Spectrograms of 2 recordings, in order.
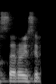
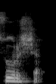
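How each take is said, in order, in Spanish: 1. Se lee siguiendo su ortografía de aspecto inglés. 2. Se dice con su pronunciación nativa irlandesa. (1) "tú dices Saroise y le quieres decir de miles de formas" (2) "pero escuchas es Saoirse"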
